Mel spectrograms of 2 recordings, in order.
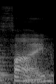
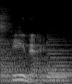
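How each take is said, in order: First: It is said as one syllable, like English. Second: It is said as two syllables, fee-neh. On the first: The speaker calls it wrong. "not fine" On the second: The speaker calls it right. "but fine, which means the end"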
